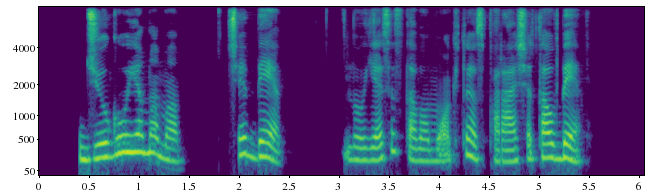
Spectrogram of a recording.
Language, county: Lithuanian, Klaipėda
